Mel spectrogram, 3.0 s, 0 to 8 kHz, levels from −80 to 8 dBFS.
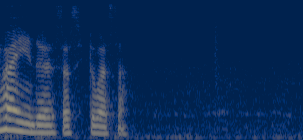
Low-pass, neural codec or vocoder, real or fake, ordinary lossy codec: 7.2 kHz; none; real; none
